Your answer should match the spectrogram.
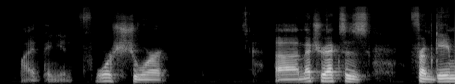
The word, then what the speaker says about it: Metro X: rolling rights or flipping wrench for sure that's metro x my number three of last three in this household that game we don't own it but it is pronounced metrox metrox metrox that's fair yes all right my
